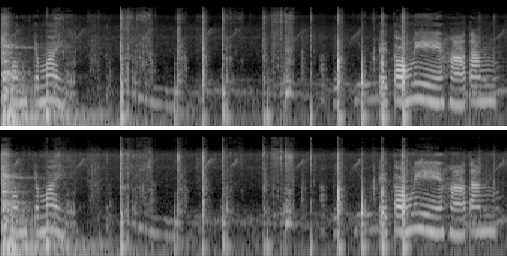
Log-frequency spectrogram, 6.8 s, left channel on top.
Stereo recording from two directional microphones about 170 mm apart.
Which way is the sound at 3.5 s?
10° right (ahead or behind).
